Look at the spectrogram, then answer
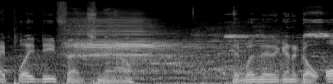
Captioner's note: buzzer; whistle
